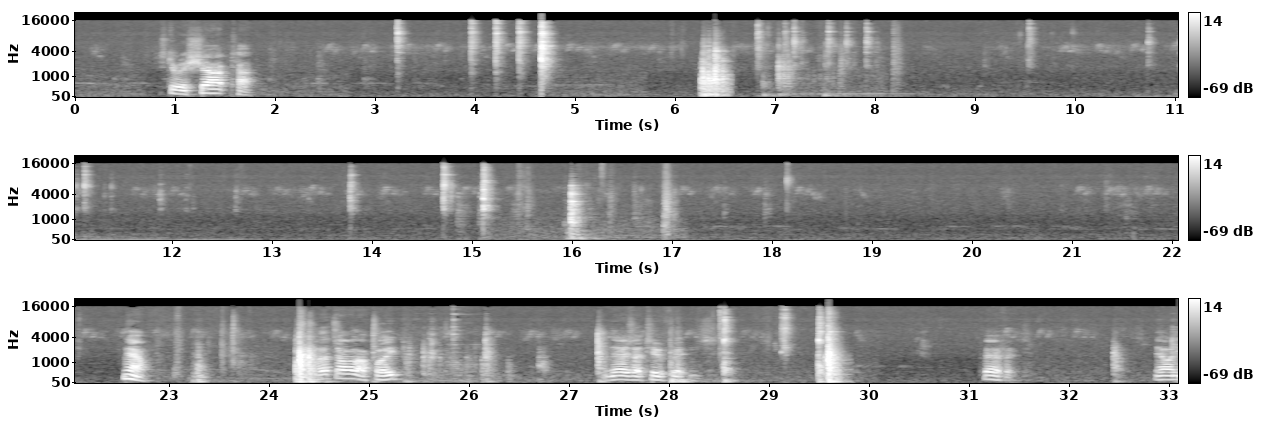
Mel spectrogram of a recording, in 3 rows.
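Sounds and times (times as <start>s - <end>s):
metal knocks and clinks: 6.3s - 8.3s, 15.9s - 16.4s, 23.2s - 27.4s.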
